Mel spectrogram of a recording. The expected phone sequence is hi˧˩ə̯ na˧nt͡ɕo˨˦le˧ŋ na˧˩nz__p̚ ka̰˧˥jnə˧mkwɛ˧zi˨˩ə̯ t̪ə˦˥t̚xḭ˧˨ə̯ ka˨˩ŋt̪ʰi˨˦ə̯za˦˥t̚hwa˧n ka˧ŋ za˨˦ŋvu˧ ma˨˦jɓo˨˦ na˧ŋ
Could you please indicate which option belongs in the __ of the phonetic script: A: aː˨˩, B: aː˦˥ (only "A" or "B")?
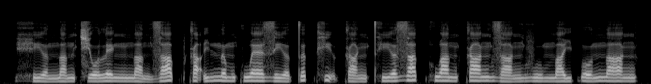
B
